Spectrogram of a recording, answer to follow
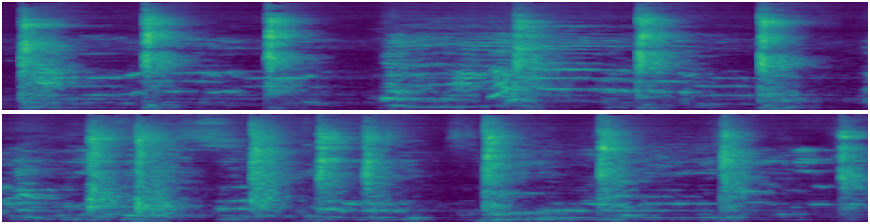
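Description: Tap shoes striking a studio floor in quick, irregular steps, mixed with hand claps as part of a tap combination, over music with a singing voice.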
